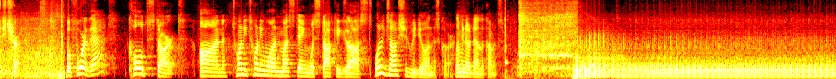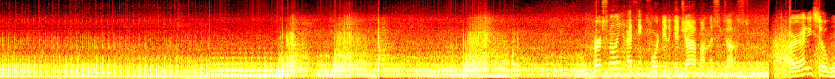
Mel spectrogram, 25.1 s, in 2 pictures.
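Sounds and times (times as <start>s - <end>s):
car engine starting and idling: 7.6s - 24.1s.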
